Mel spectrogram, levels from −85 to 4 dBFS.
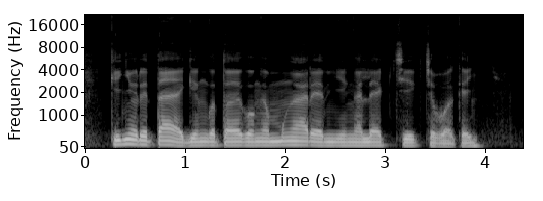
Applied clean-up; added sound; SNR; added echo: none; none; none; none.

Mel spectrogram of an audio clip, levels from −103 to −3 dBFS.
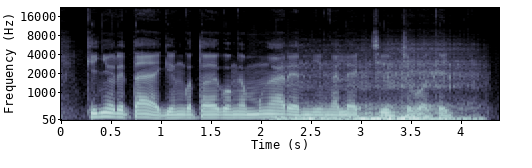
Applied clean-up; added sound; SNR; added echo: none; Animal; -1 dB; none.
